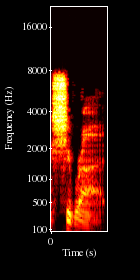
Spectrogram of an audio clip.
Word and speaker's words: Sherrod: There's a senator named Sherrod Brown, but he pronounces his name Sherrod, I think, too. So I generally pronounce mine Sherrod, but a lot of people, make that assumption and that based on how it's spelled.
